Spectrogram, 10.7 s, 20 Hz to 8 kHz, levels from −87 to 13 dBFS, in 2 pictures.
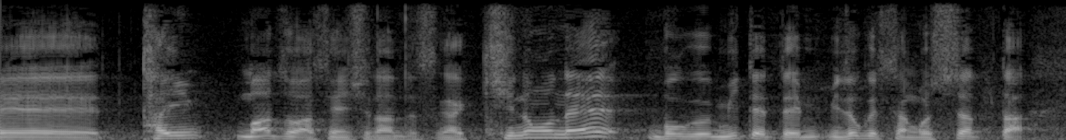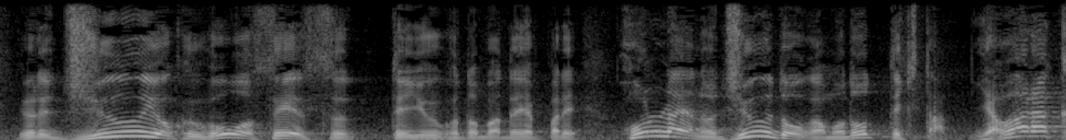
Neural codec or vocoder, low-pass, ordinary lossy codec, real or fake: none; none; none; real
